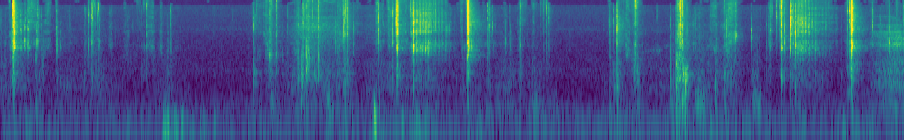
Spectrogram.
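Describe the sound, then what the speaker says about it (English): Faint, scattered crinkles, tears and light taps come from double-sided tape being pulled off and pressed around the four sides of a snowflake greeting card panel. They arrive in short irregular bursts with quiet pauses between. "And I will use some double-sided tape for that."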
